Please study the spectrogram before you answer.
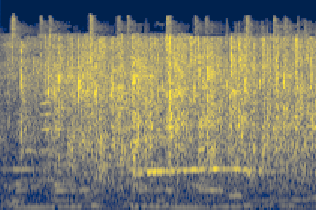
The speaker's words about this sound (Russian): Ваши аплодисменты.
